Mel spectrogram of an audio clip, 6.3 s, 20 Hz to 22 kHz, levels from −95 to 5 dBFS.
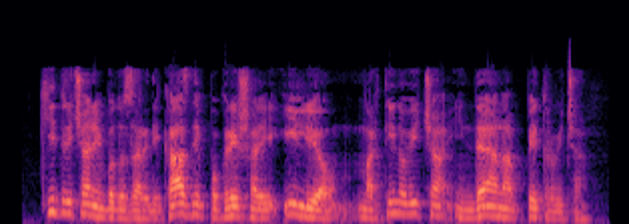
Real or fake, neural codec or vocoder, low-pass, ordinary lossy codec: real; none; 7.2 kHz; AAC, 32 kbps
